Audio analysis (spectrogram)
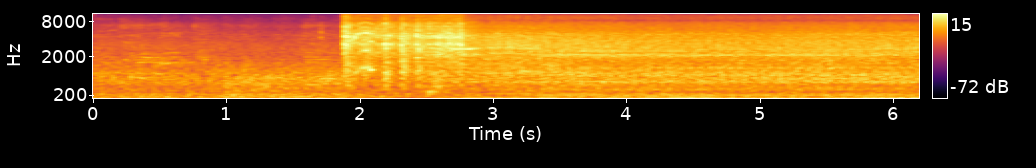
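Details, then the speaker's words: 2012 Nissan Sentra, earlier misfiring, started after the repair with an intake bolt and the cover refitted: quick crank, catches at once and settles into an even, smooth idle with no miss. Normal. "Thing is purring like a fine Swiss timepiece. Best running Nissan Sentra I've worked on all day."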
